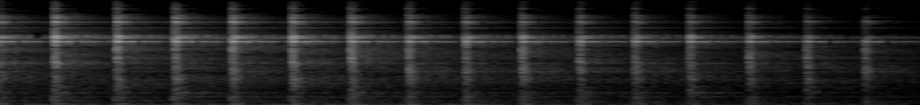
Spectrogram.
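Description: Solo piano striking the same high chord over and over, about two and a half times a second. Each stroke is sharp and ringing, and the strokes grow steadily softer, from very loud toward very quiet.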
